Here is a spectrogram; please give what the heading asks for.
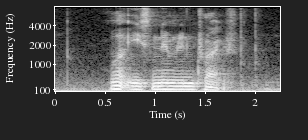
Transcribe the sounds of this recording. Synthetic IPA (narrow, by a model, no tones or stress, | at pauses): wɔtisnẽmlĩndɹaɪf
